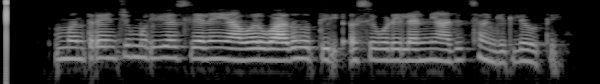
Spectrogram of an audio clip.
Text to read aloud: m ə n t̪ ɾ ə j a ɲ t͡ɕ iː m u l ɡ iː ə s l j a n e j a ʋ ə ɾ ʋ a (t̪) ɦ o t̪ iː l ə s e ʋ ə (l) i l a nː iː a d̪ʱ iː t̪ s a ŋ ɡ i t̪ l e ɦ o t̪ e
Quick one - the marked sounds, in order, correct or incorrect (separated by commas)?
incorrect, incorrect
